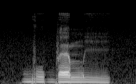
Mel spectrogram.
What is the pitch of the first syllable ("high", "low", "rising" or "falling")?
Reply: low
